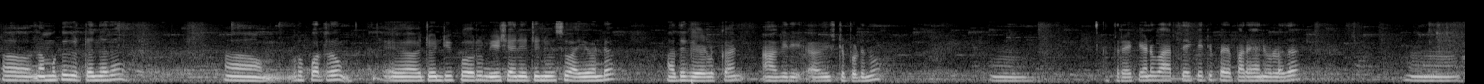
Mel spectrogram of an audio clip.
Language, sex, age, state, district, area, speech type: Malayalam, female, 45-60, Kerala, Idukki, rural, spontaneous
